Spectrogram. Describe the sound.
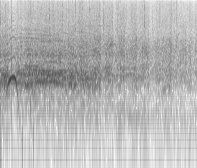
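Audience applause at a Dublin storytelling slam, welcoming the first storyteller of the night: dense, steady clapping that gradually thins and softens over a few seconds.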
